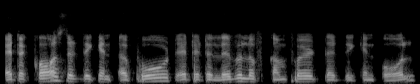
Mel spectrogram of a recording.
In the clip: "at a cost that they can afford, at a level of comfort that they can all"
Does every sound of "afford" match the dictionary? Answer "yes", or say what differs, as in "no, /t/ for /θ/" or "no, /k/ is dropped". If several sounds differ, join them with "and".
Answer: no, /p/ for /f/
